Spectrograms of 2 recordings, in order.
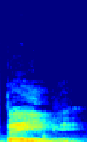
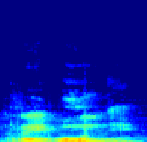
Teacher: la tilde que recae en la cerrada, ese golpe de voz va a hacer que el diptongo que ocurriría se va a romper, ¿no? No va a haber diptongo, sino va a haber hiato, ¿no?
